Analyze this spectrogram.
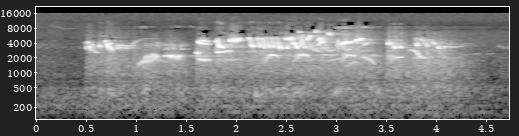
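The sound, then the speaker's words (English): Several birds sing and chirp together in a lively, continuous chorus of quick whistled notes and trills, clear over a soft background hush, with no talking. “Listen to the birds.”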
